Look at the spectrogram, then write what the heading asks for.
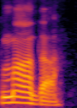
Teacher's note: the r okay now i'm going to give examples why and we don't pronounce r at all like mother have you watched the movie called harry potter any of you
